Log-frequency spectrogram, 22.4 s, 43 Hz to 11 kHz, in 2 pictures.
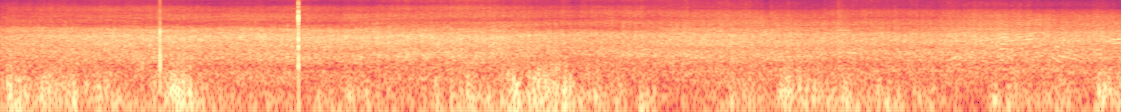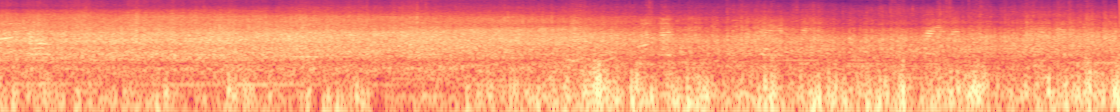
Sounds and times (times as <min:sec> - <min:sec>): Speech: 0:08.2 - 0:11.9, 0:16.7 - 0:22.2.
